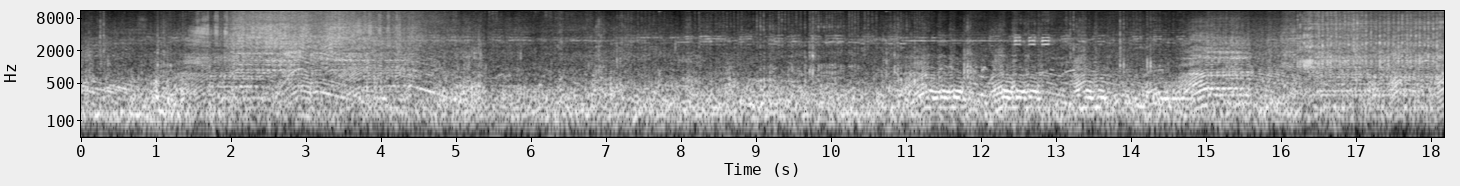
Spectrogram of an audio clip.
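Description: Many motorcycle engines running together in a packed group, with several bikes revving up and down about two seconds in and again near the end.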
